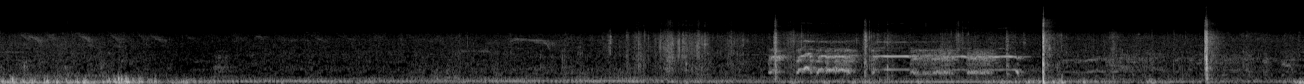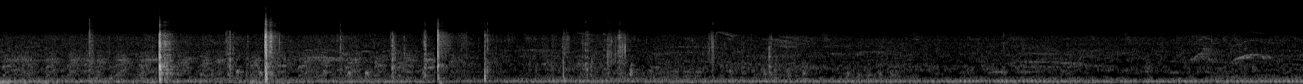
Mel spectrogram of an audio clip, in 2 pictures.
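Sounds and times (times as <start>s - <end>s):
hoe chopping wet soil: 6.2s - 19.4s
rooster crowing: 7.7s - 11.5s.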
